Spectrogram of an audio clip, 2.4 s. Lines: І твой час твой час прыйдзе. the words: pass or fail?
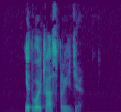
fail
